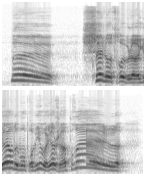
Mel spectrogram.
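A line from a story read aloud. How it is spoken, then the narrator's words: Exclaimed. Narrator (French): s'écria Joseph Bridau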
